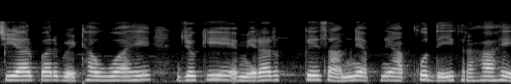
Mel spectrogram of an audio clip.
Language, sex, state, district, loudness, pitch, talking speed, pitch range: Hindi, female, Odisha, Malkangiri, -16 LUFS, 195 Hz, 185 wpm, 185-200 Hz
